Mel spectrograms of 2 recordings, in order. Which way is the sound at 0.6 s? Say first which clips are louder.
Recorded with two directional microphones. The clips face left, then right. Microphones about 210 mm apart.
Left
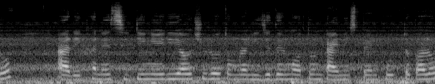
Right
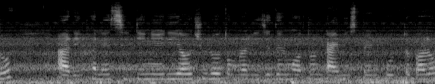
Left 2 dB; 20° left (ahead or behind).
